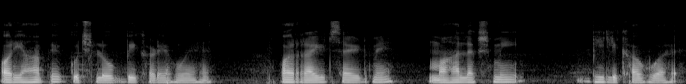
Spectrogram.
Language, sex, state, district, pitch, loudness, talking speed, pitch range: Hindi, male, Gujarat, Valsad, 105 Hz, -22 LUFS, 150 wpm, 100-110 Hz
